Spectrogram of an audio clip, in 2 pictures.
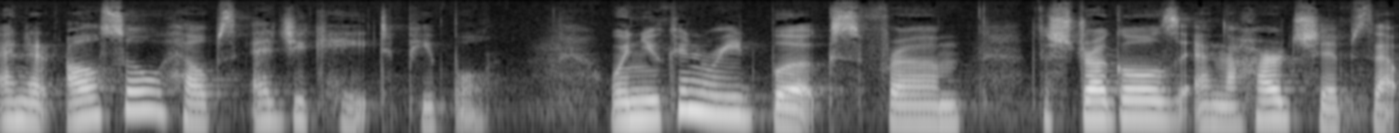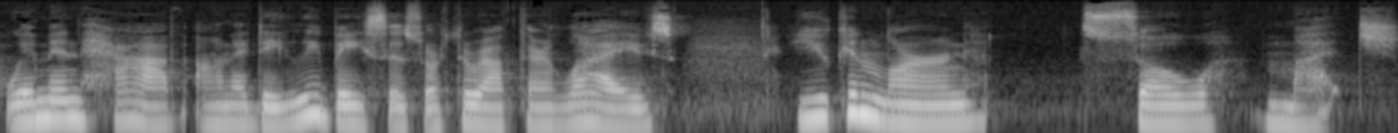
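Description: A woman talks at a very slow pace in a fairly low pitch with ordinary pitch variation. The recording is very clean, with a silent background. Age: 50s. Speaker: podcast host, mindset coach. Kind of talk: solo motivational podcast talk.

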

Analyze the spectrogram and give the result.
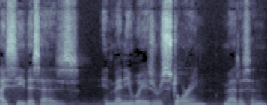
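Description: A man with an American accent speaks in a fairly low pitch. His tone is dark and mellow, and somewhat breathy. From New York. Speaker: physician and health insurance executive. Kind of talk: interview.

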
